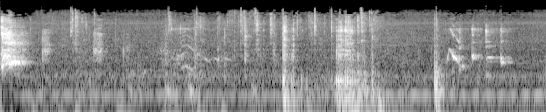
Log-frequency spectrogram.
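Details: English bulldog puppies, about seven weeks old, at a ranch while playing with toys and being washed; short sharp yips and small barks scattered through the clip, with faint background hum and some handling noise.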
